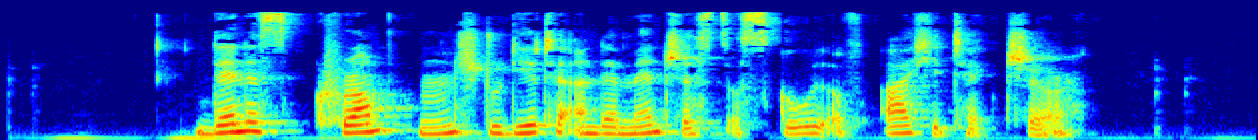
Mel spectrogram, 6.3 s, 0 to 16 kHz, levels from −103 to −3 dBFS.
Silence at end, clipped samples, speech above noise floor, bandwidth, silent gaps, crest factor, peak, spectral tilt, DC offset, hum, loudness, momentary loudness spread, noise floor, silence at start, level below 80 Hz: 0.9 s; under 0.1%; 40 dB; 11.5 kHz; none; 20 dB; -6 dBFS; -4.5 dB/octave; under 0.1%; none; -26 LUFS; 10 LU; -65 dBFS; 0.3 s; -52 dBFS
